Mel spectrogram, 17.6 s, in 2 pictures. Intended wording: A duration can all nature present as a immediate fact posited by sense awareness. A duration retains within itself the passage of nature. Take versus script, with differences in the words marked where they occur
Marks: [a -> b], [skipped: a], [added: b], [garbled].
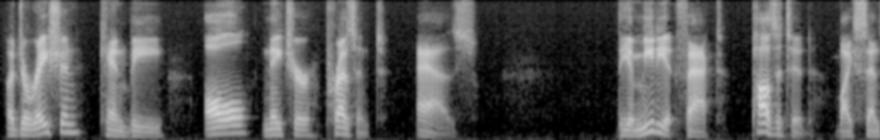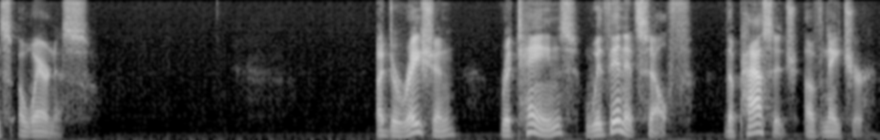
A duration can [added: be] all nature present as [a -> the] immediate fact posited by sense awareness. A duration retains within itself the passage of nature.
